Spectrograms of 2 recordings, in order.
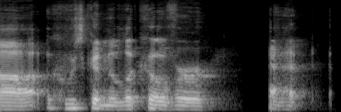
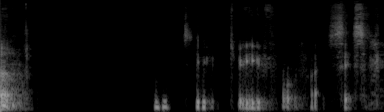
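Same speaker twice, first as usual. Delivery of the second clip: whispered counting; 7 semitones higher, 23 dB quieter, slower than usual. Real, not acted. Counting under breath.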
